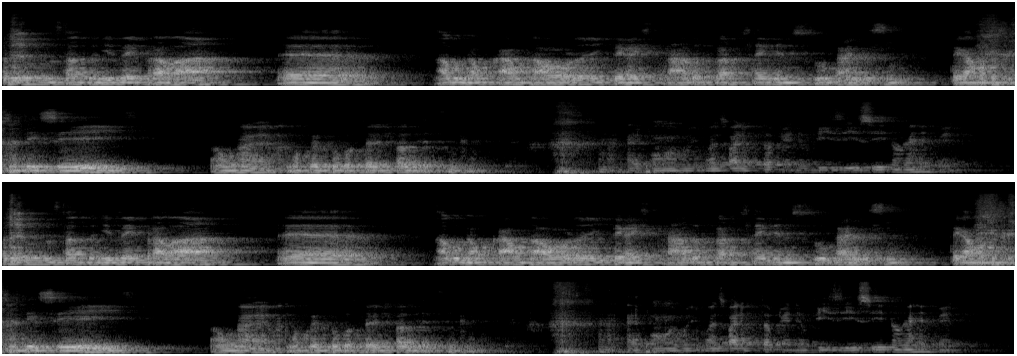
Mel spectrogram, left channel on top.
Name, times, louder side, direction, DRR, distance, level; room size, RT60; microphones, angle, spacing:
voice 1, 0.0-2.1 2.7-3.7 4.3-9.0 9.5-11.3 12.2-14.9, equal, 35° right, -4 dB, 3.4 m, -27 dB
voice 2, 9.7-10.3 12.5-12.9 15.4-19.6, right 1 dB, 55° right, 0 dB, 2.3 m, -39 dB
22.0 x 17.5 x 2.8 m, 1.4 s
head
